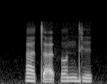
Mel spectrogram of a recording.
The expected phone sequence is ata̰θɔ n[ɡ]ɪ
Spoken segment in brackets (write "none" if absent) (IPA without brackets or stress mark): d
